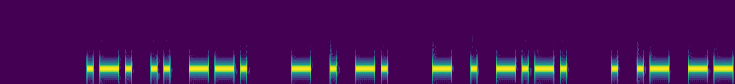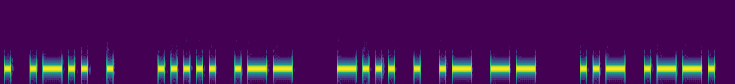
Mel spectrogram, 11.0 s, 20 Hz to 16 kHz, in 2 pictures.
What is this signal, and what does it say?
Morse code, heard as a keyed tone, about 25 wpm, 700 Hz. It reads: RIG TEN TEC EAGLE 5W BEAM UP
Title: Practice QSO - Exchange 2 - Info - 25wpm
